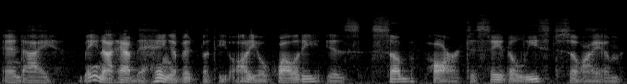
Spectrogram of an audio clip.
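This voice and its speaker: Deep-voiced American man hosting amateur radio. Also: lively intonation, sharp tone, slightly rough, low-quality recording. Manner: deliberate, drawn-out phrasing with pauses. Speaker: amateur radio show host. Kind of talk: scripted radio show narration. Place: home studio. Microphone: older hobbyist microphone. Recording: faint noise, amateur home microphone.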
